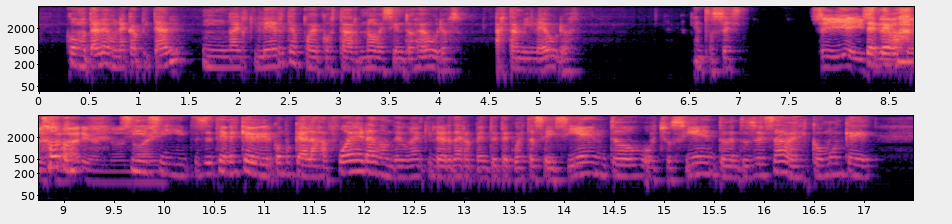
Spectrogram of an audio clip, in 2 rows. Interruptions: present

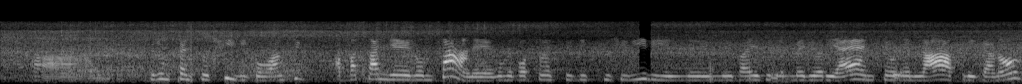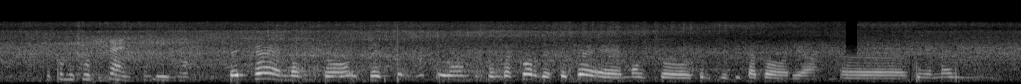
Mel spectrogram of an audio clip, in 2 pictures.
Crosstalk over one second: none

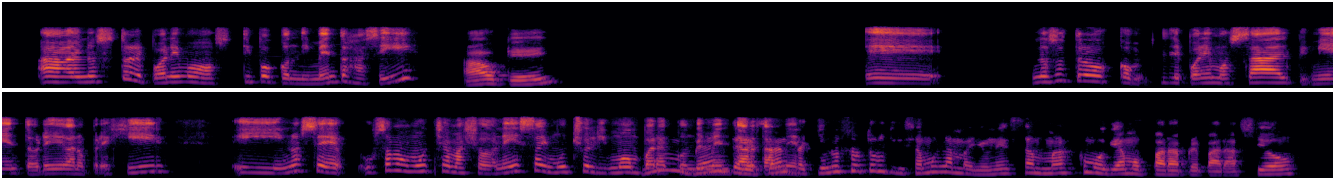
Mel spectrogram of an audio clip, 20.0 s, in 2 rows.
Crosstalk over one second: present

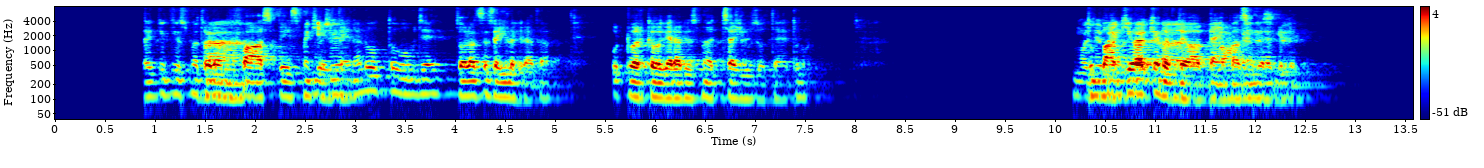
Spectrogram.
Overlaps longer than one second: present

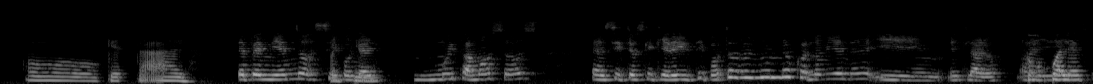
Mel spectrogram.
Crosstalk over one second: none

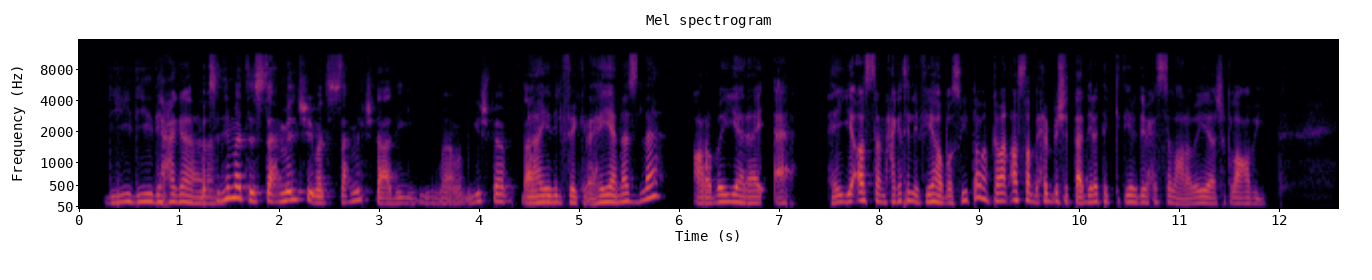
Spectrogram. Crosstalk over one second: none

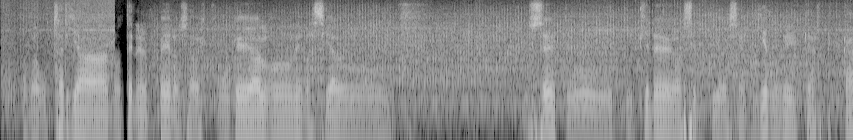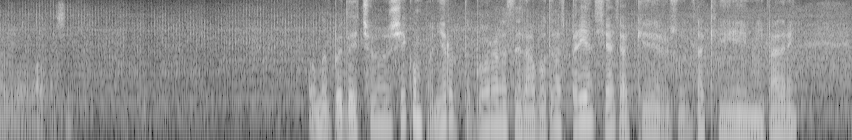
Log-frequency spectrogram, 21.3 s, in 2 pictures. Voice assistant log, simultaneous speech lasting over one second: none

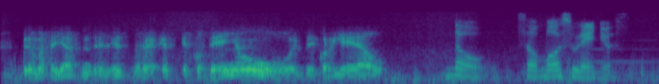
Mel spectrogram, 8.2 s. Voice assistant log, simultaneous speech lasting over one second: none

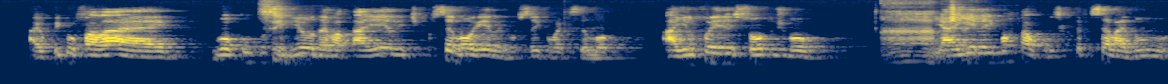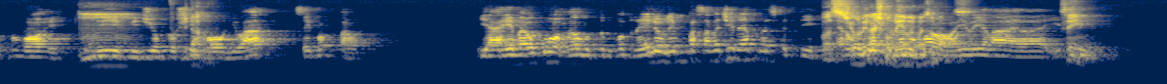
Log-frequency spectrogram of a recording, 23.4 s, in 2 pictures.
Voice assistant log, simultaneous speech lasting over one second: present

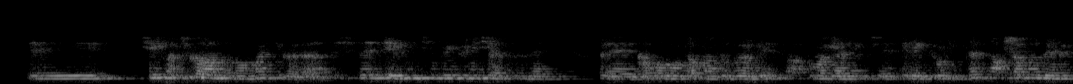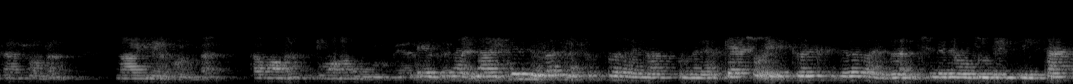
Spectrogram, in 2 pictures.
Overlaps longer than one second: present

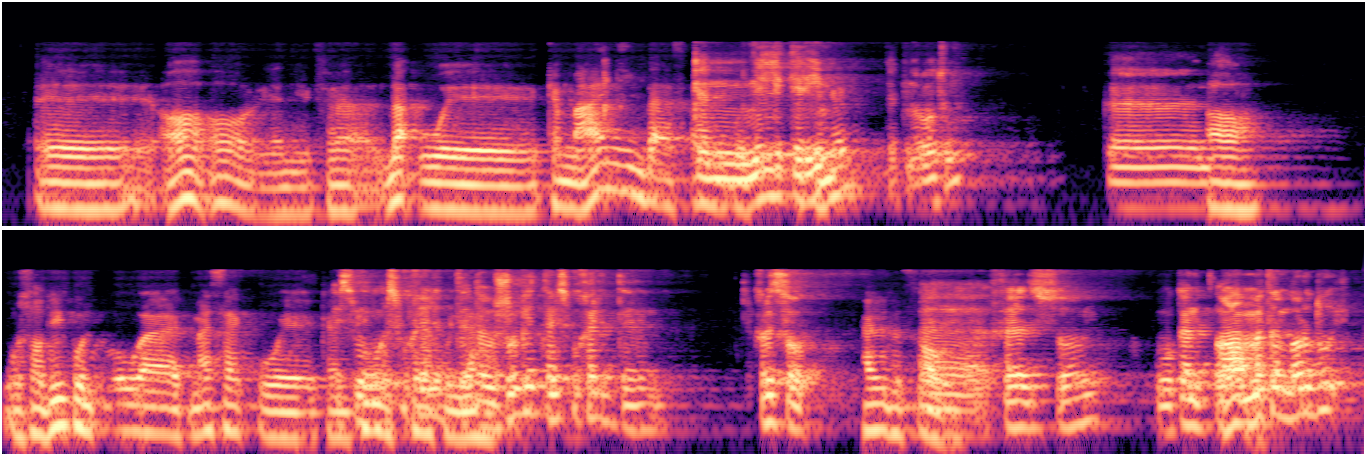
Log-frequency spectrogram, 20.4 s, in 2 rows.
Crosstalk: present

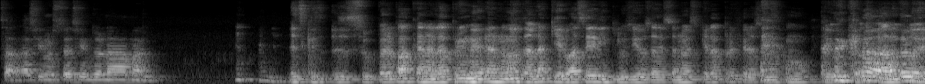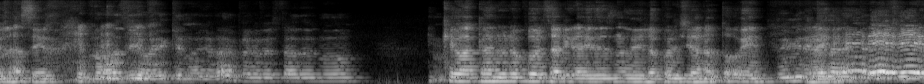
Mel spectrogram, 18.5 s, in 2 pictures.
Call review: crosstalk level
present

